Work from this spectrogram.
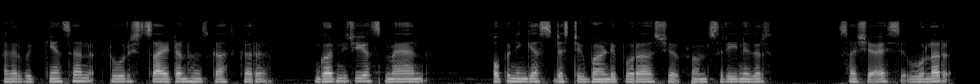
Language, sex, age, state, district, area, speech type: Kashmiri, male, 18-30, Jammu and Kashmir, Bandipora, rural, spontaneous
